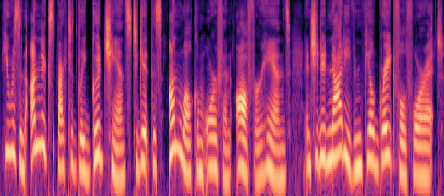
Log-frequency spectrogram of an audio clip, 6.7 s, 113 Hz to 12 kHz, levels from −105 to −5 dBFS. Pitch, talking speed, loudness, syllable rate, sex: 240 Hz, 205 wpm, -19 LUFS, 5.8 syllables/s, female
